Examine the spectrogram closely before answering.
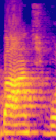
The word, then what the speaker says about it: বাঁচবো: আচ্ছা, তো যেটা বলছিলাম, প্রিয়তম আমি তোমাকে ছাড়া বাঁচবো না। বাঁচবো না যে চন্দ্রবিন্দুটা আছে সেটাও আমি উচ্চারণ করেছি। একটু চন্দ্রবিন্দুর জন্য নাকে যে হালকা হয়, একটু বাজে নাকে, একটু নাকে নাসিক্য একটা প্রভাব আছে, বাঁচবো না, এটাও আমরা আস্তে আস্তে সব বুঝতে পারবো।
